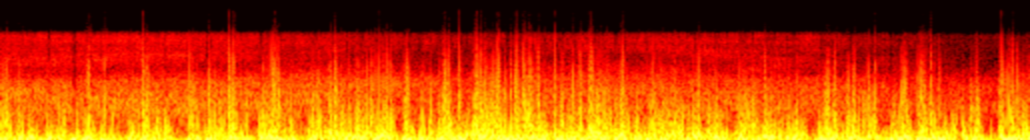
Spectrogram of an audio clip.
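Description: Wind rushing and buffeting hard on the microphone from a moving car, a loud rough roar with irregular gusty thumps, over the car's road noise.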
